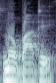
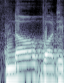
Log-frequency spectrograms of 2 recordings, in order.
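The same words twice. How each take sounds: First: Nobody with an American ah, NO-BAH-DI; slow American nobody, open ah in the middle; American pronunciation. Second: Nobody with a rounded British o, NO-BO-DI; slow British nobody, rounded middle o; British pronunciation. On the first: Teacher demonstrates the American nobody to students, ah sound. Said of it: "it is American pronunciation". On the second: Teacher demonstrates the British nobody to students, rounded o. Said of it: "British English". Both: Shown as a demonstration.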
